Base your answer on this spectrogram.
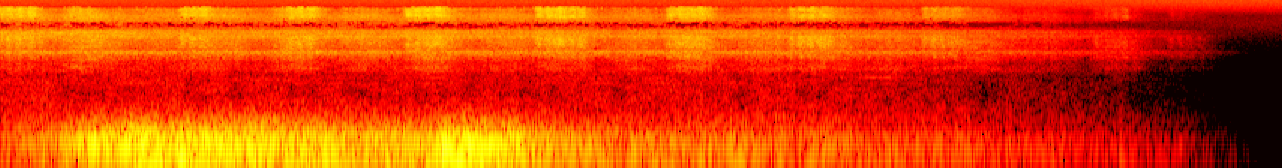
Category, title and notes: Sound effects > Natural elements and explosions
THUN-Samsung Galaxy Smartphone, MCU Thunder, Rumble, Short, Bugs Nicholas Judy TDC
A short thunder rumble with bugs.
bugs, Phone-recording, rumble, short, thunder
